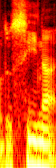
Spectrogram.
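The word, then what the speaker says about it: Lucena: And here white has reached the so-called Luthena position, or Luthena as the English may pronounce it.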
